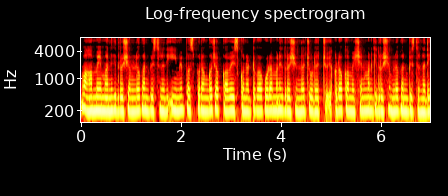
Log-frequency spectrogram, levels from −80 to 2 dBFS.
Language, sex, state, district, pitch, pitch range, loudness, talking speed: Telugu, female, Andhra Pradesh, Chittoor, 195 Hz, 195-200 Hz, -13 LUFS, 215 wpm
